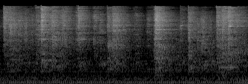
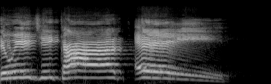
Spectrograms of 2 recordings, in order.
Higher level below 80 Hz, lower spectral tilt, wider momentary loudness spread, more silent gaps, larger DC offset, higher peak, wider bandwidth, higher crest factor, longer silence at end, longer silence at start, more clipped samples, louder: first, -66 dBFS vs -74 dBFS; second, 3.5 dB/octave vs 1.5 dB/octave; second, 5 LU vs 10 LU; neither; neither; about the same, -4 dBFS vs -2 dBFS; about the same, 17 kHz vs 17 kHz; first, 22 dB vs 16 dB; second, 0 s vs 0.55 s; about the same, 0 s vs 0 s; neither; second, -23 LUFS vs -15 LUFS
